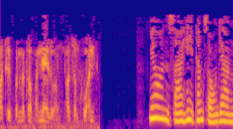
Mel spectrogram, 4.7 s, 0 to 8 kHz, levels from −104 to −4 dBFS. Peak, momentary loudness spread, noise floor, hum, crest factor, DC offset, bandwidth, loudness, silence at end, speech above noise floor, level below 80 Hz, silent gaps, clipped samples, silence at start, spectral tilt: -6 dBFS; 14 LU; -78 dBFS; none; 14 dB; under 0.1%; 5.8 kHz; -21 LUFS; 0 s; 57 dB; -50 dBFS; 2.08-2.12 s; under 0.1%; 0 s; -11.5 dB/octave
